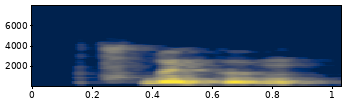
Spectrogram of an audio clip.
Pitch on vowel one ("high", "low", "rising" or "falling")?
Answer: falling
